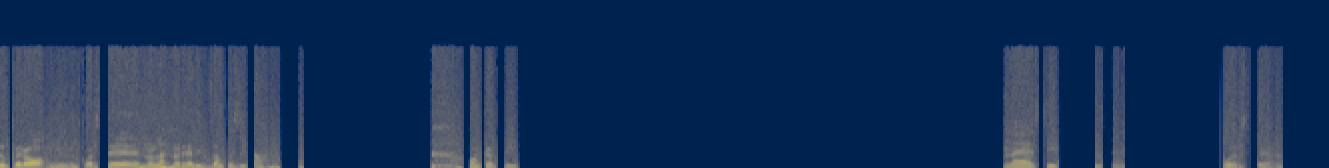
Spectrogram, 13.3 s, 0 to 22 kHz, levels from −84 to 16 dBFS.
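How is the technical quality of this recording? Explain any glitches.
Technical quality is poor: the speech carries a coarse quantisation fault from start to finish. Low bit depth without dither is the likely cause: the audio seems to have been rounded to about 6 bits with no dither added, so the rounding error tracks the speech rather than forming steady hiss. The error sits only about 25 dB below the signal, making the whole clip sound grainy and rough, with quiet stretches turning gritty and the softest sounds sputtering or dropping out.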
